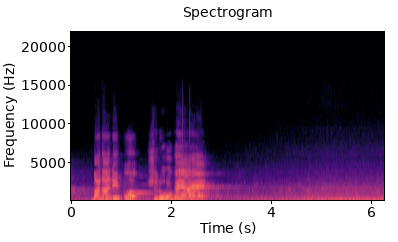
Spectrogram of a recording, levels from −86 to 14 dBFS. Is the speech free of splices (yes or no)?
yes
